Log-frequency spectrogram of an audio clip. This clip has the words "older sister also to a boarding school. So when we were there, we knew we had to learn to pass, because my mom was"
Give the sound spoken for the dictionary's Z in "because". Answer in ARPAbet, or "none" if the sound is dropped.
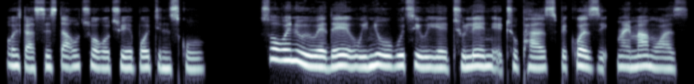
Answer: Z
